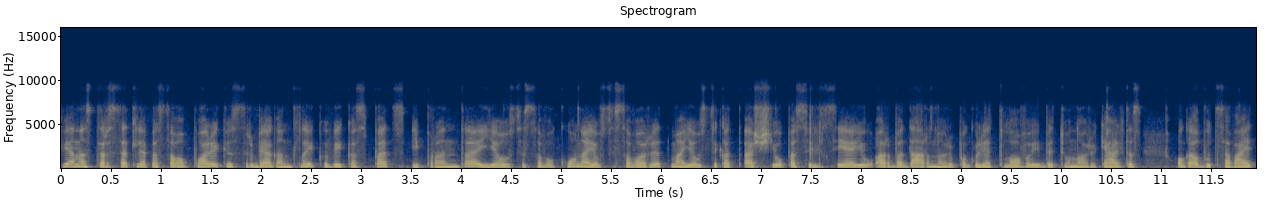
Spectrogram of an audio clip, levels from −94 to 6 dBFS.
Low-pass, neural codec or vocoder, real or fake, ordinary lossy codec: 7.2 kHz; none; real; Opus, 32 kbps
